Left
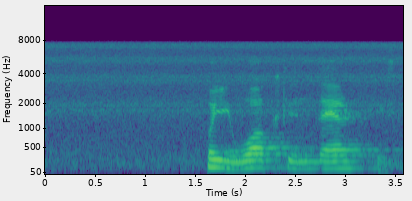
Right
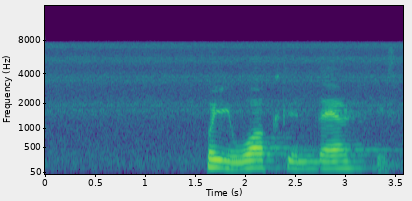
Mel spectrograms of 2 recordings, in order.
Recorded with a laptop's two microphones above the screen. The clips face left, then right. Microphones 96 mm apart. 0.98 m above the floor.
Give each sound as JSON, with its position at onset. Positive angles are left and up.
{"t": 1.6, "sound": "a man speaking", "side_deg": -30, "distance_m": 0.6}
